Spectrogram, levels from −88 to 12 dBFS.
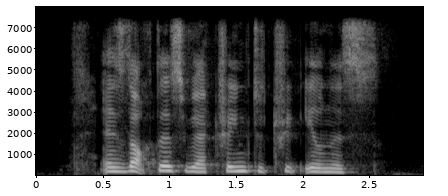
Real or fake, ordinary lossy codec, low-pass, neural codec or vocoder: fake; none; 7.2 kHz; codec, 16 kHz, 4 kbps, FunCodec, trained on Chinese and English, 50 frames a second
